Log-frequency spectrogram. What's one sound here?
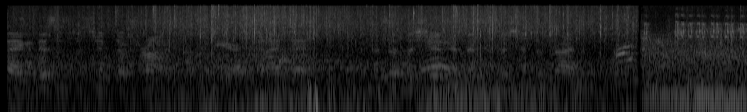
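Leaves rustle in a light breeze.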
